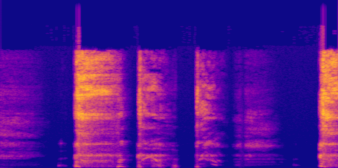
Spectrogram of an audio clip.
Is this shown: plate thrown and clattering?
no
